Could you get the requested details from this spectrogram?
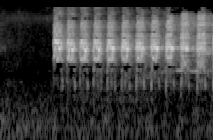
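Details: Kingfisher (tengkek udang) calling vigorously, a tutor sound for songbirds such as magpie-robins: after a short silence, a sudden loud rattle of harsh, clipped notes repeated rapidly and steadily to the end.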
